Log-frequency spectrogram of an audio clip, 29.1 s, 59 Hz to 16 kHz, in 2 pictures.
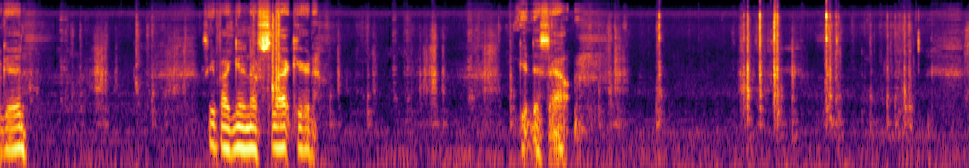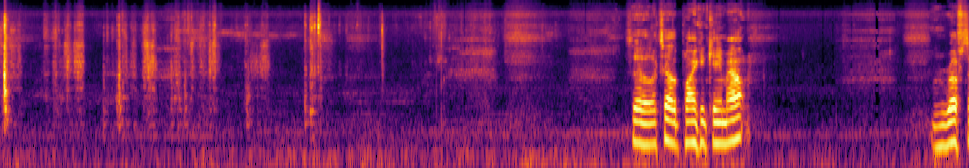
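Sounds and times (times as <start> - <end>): hands rubbing wood: 0.0 - 4.2, 4.8 - 7.8, 14.4 - 19.6.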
